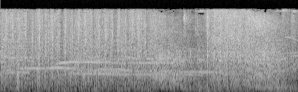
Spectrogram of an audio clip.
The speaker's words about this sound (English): Here's a machine gun, by the way. Shall I start it?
